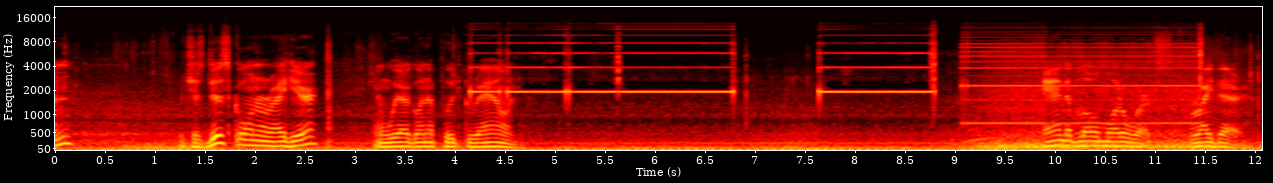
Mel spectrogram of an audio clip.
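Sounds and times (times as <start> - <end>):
high electronic tone: 7.6 - 11.8
blower motor running: 9.1 - 11.7.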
